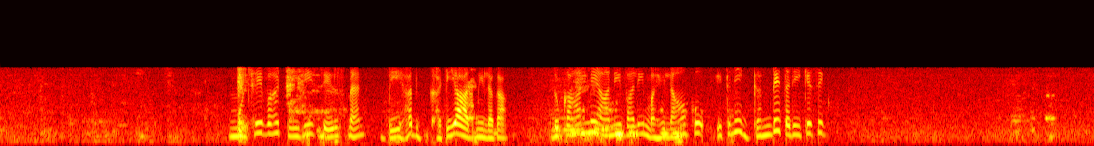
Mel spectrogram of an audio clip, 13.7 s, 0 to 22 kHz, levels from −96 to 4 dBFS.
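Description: Speech suppressed in double talk appears five times, at 3.52–3.98 s, 4.29–4.81 s, 5.16–6.61 s, 7.34–7.84 s and 8.21–10.6 s. The speech dips by roughly 5 to 10 dB in patches, most likely where an echo canceller mistook overlapping far-end sound for echo and turned down both. The two longest stretches lose about a second or more in total. Through the band-limited call path, with nothing above 4 kHz, consistent with G.711 A-law at 64 kbps, the dips sound like the talker briefly receding.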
